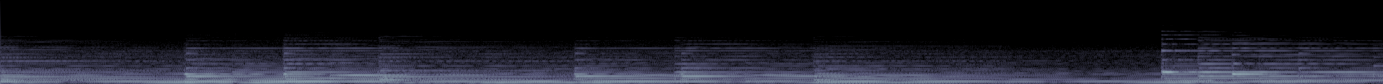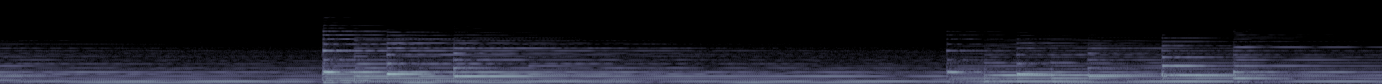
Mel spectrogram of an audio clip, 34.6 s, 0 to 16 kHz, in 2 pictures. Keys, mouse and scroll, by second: 0.9 scroll up 1, 1.4 alt+middle click, 1.8 alt+click, 2.4 alt+right click, 2.8 alt+middle click, 3.4-6.1 alt+right drag, 6.1 click, 9.1 w, 9.7-13.4 drag, 13.4 scroll down 1, 14.0-16.0 alt+drag, 16.0 r, 16.7 click, 17.2 w, 17.7 click, 18.9 alt+middle click, 19.8 click, 20.8 t, 21.8 click, 22.8 alt+click, 24.2-24.6 scroll up 1, 24.8 alt+middle click, 25.3 alt+right click, 25.8 alt+middle click, 27.6 click.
